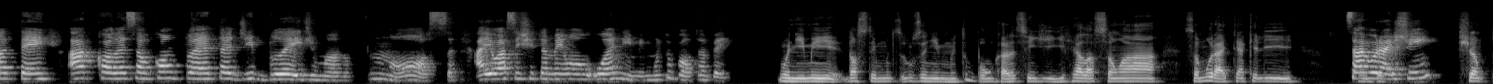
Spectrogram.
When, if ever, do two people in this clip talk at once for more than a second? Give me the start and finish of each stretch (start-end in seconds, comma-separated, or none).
none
